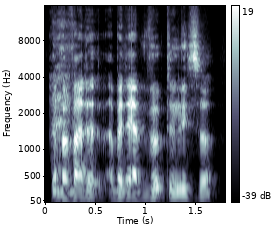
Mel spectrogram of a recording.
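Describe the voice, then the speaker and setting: A man's voice: on the low side, fairly even intonation, fairly quick, fairly bright tone. A young adult man co-hosting a podcast, chatting casually and comedically with informal slang and frequent interjections. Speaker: podcast co-host.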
